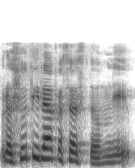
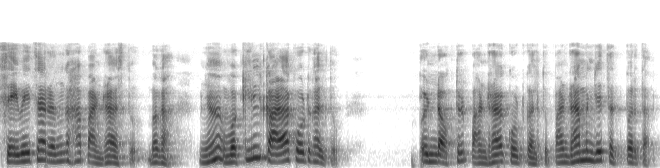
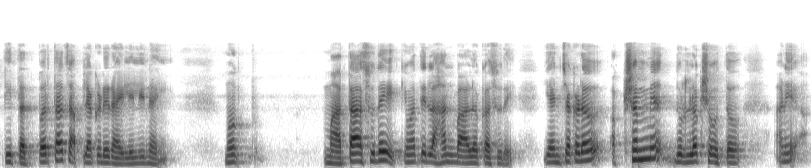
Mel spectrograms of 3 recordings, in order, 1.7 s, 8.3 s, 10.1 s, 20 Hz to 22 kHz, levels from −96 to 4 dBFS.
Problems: none marked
